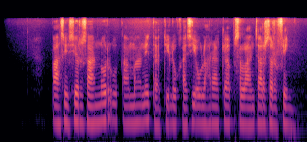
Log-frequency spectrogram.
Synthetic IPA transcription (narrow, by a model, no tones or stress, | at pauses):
pasisɪrsanʊrut̪amaned̪̥ä̤d̪̥i̤lokasiolahraɡ̥a̤psəlaɲt͡ʃarsərfɪŋ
